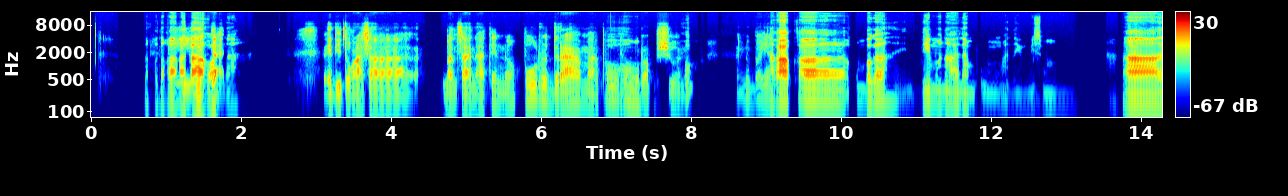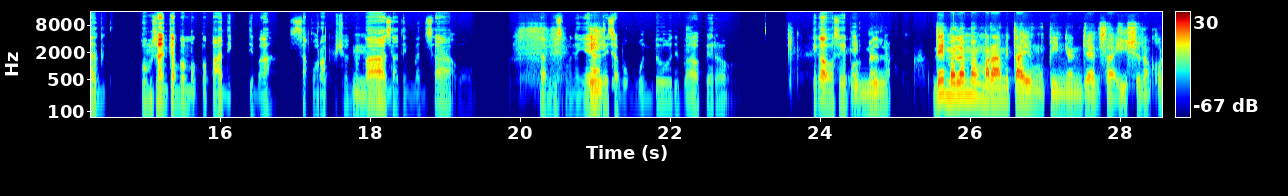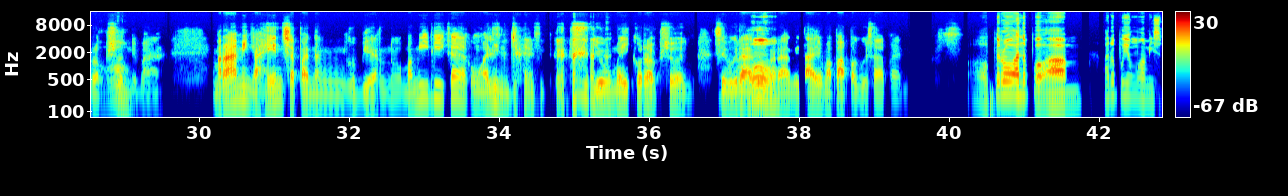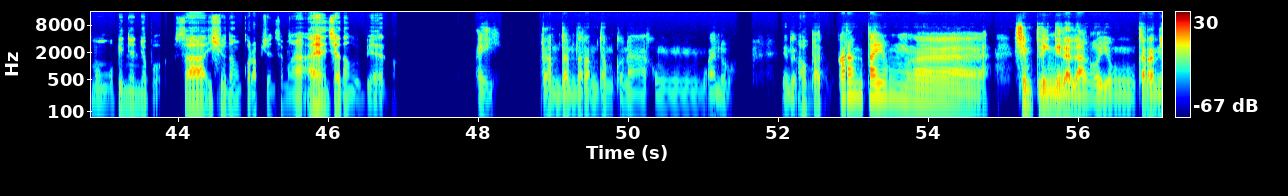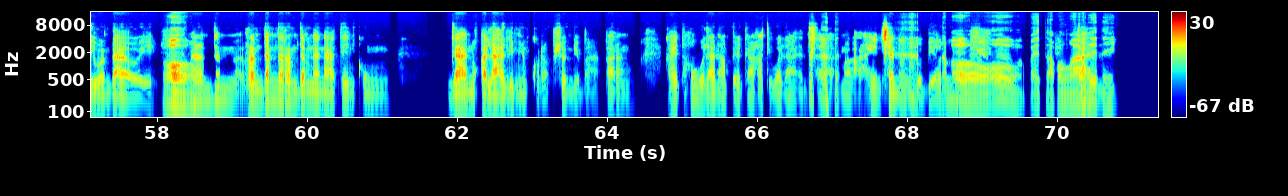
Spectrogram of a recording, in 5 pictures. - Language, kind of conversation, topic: Filipino, unstructured, Ano ang opinyon mo tungkol sa isyu ng korapsyon sa mga ahensya ng pamahalaan?
- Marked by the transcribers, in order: laughing while speaking: "alin diyan yung"; laugh; chuckle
